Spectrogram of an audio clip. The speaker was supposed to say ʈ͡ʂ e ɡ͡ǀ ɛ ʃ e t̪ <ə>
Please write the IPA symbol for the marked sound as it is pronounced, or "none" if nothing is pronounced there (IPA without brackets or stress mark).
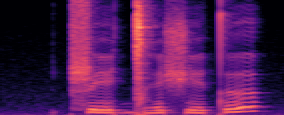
ə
